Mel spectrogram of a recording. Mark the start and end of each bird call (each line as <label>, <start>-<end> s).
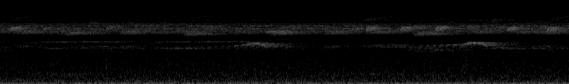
Spot-winged Antshrike (Pygiptila stellaris), 0.0-5.3 s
